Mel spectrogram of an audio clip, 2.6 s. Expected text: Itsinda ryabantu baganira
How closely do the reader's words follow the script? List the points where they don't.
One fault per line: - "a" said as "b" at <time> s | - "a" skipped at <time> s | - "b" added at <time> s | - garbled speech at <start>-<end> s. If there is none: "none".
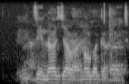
none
